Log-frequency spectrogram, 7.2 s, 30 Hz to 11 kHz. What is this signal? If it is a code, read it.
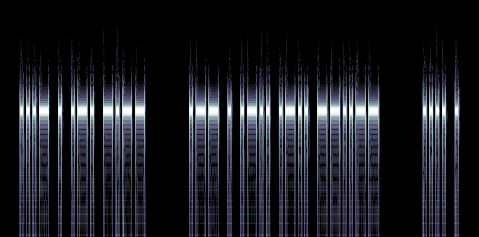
Morse code, heard as a keyed tone, about 25 wpm, 700 Hz. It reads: VERY WELL, HE
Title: 2x Word-Spacing - Sentences from Top 200 Words - 25wpm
